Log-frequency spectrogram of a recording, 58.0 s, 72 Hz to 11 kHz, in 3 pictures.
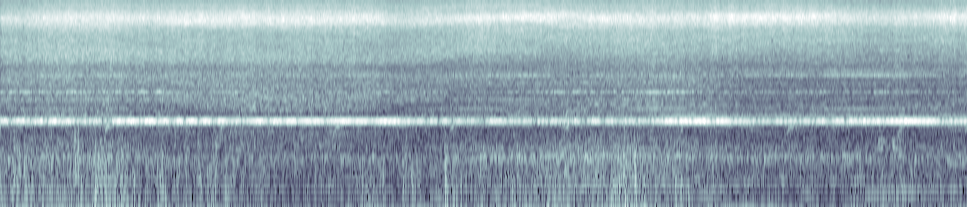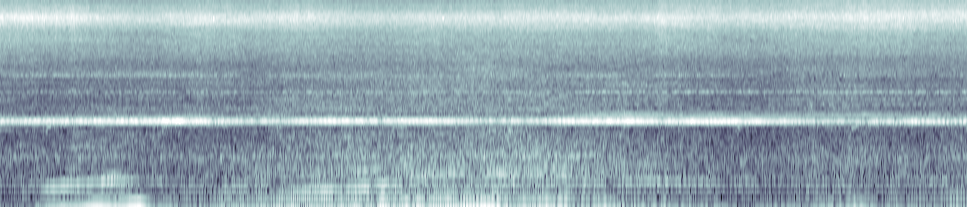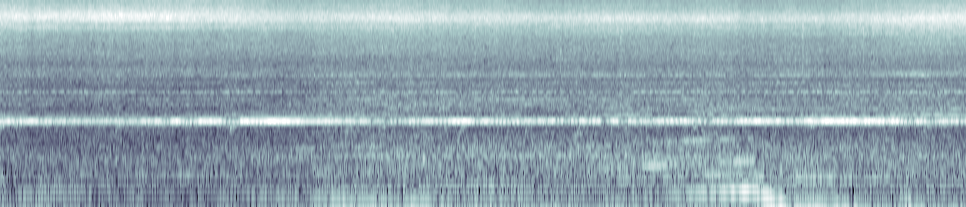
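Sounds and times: carpet washing machine whining: 0.0s - 58.0s.

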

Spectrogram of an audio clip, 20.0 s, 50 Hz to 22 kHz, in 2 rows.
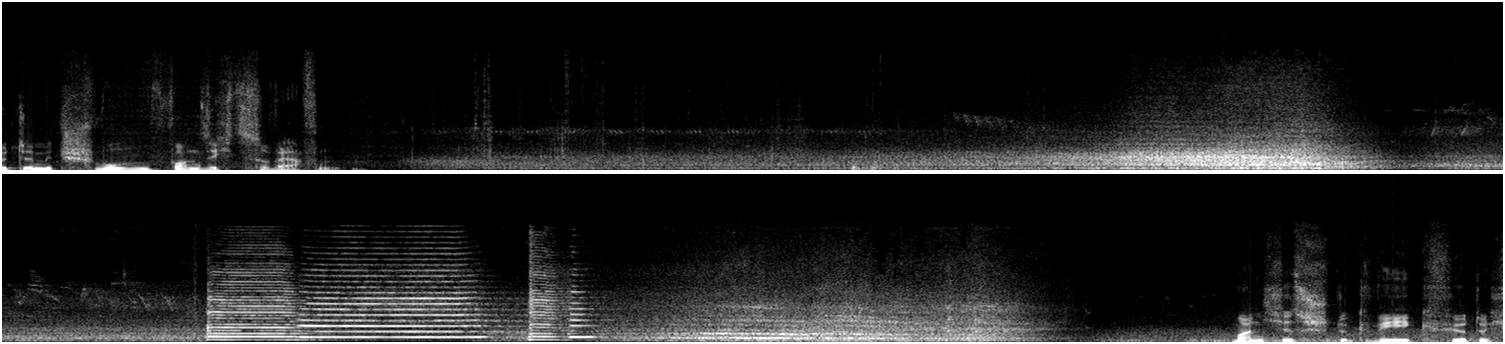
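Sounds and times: rushing passing noise: 4.7s - 10.8s
freight train rumbling past: 6.9s - 17.2s
train horn blasts: 11.4s - 17.0s.

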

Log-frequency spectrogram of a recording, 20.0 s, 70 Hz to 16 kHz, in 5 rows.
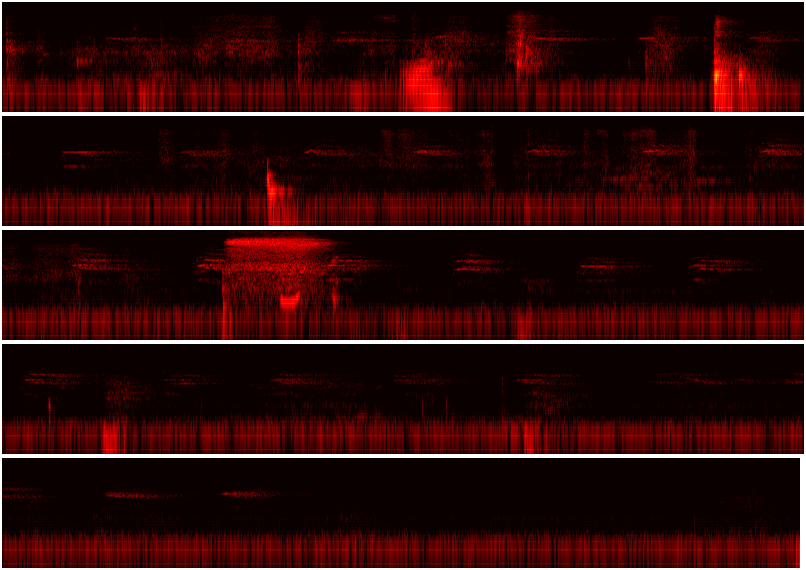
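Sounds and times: steady low hum: 0.0s - 20.0s
loud short hiss: 9.1s - 9.8s.

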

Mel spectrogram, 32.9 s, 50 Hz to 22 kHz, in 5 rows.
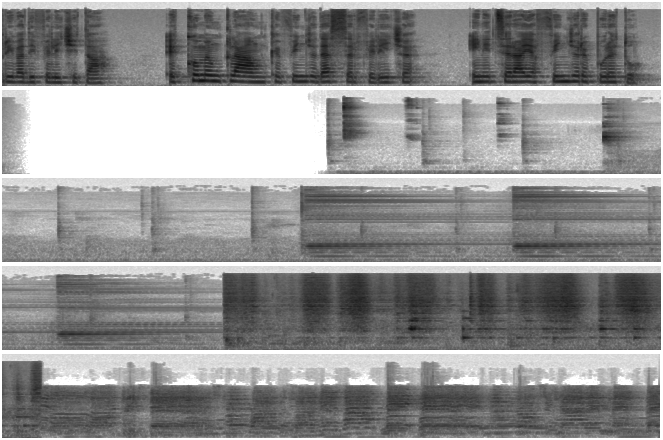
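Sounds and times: chime-like notes ringing: 16.2s - 22.0s.

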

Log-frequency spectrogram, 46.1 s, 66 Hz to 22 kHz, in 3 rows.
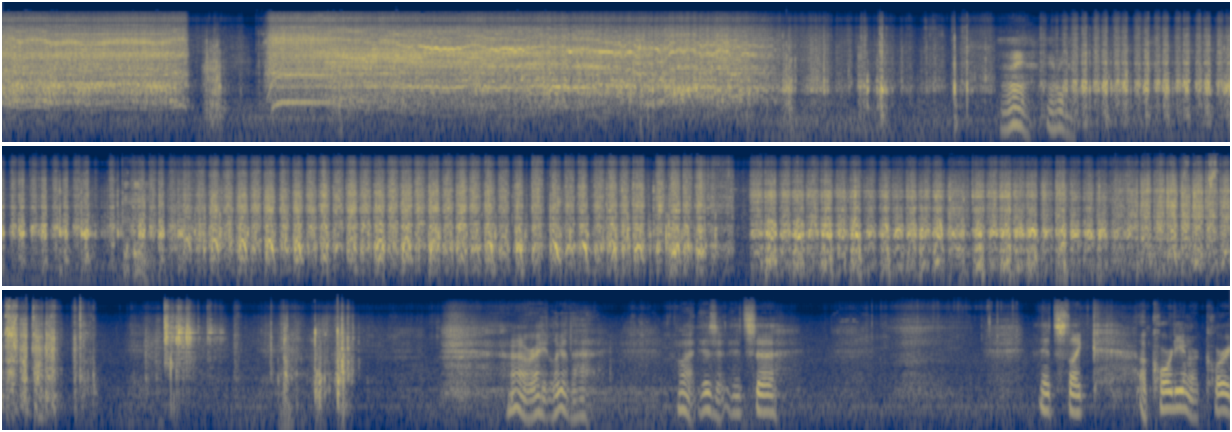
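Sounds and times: saw cutting through panel: 0.0s - 11.1s, 13.0s - 31.5s.

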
